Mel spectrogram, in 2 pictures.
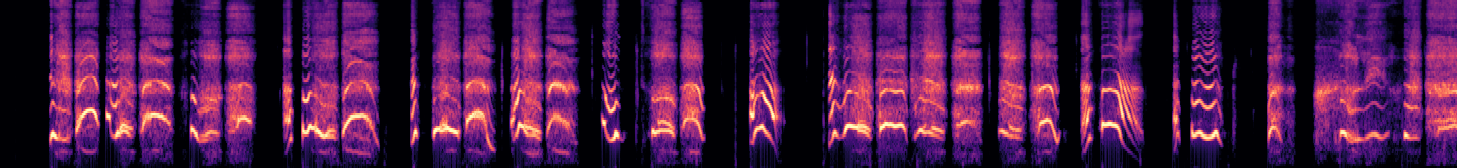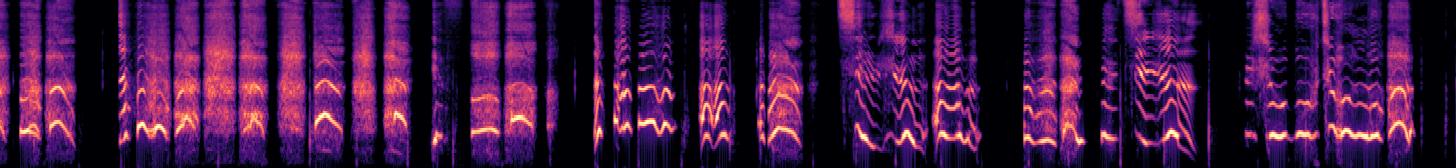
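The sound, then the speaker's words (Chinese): A woman moans and cries out repeatedly during sex in breathy, rhythmic bursts with short pauses between them, fairly loud, continuing steadily for the whole stretch with no spoken words. “不再等待，黄允快速抽插了起来，貂蝉也开始嚎叫。”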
